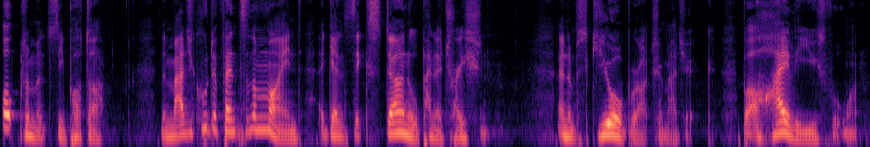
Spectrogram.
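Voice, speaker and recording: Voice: medium pitch, very animated, a little mellow, no room sound, clean studio sound, pitched above the performer's own voice. A narrator doing a sneering, silky male schoolmaster. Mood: smooth, cold. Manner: sarcastic, smooth, measured, stressing words delicately. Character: sneering, silky, waspish middle-aged male teacher.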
